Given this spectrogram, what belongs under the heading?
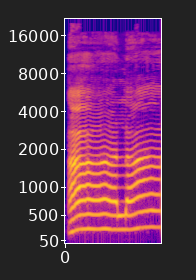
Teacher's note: ফাবিআই আলা আ একালি পরিমাণ টান হবে। আলা লা এখানে মধ্যে মুত্তাসিল চারের পরিমাণ টান হবে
